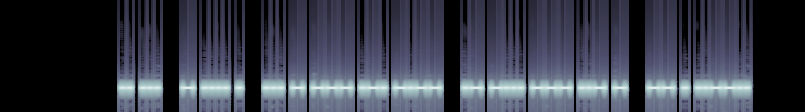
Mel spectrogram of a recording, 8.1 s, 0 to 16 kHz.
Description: Morse code, heard as a keyed tone, about 34 wpm, 700 Hz. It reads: IS THE STORY ABOUT ME?
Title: Sentences from Top 1000 Words - Review Part 1 - 35wpm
